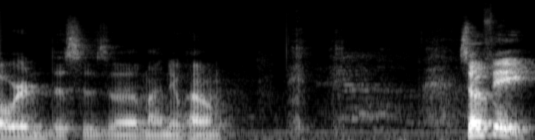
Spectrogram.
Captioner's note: snickers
